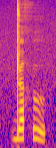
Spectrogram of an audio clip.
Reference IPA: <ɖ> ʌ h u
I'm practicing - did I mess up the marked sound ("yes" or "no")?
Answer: no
